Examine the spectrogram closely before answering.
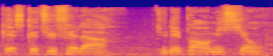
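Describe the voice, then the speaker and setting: An actor voicing a gruff, suspicious alien soldier in a video game, speaking bluntly. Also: male voice, mid-range voice, steady tone, brisk, a little hiss or hum, close to an everyday voice. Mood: wary, surprised. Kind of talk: dubbed video game cutscene acting.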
